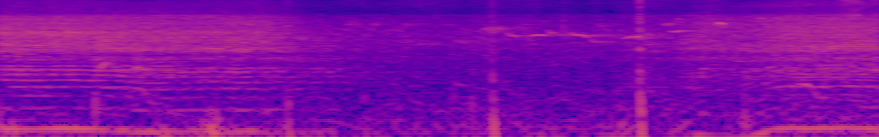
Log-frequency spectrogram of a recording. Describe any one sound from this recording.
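A football thuds when kicked.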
